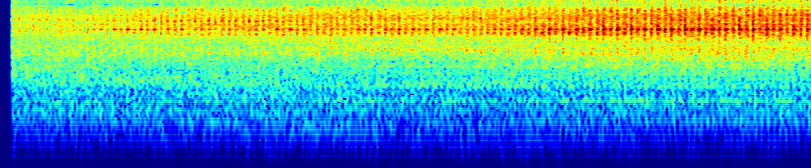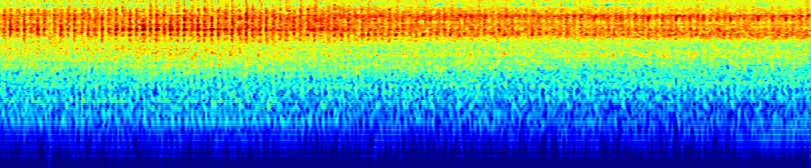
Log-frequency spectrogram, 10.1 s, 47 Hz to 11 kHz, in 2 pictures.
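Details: 2009 Mazda 3 2.0, 57,000 mileage: fast light ticking of about three a second over a smooth idle, rising with revs. It persists with the intake manifold connector unplugged; no oil consumption or power loss; cause unknown.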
